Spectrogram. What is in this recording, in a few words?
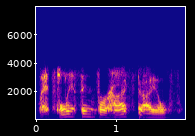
request quiet, swat fem; vo; agents; Source Model Packs; Counter Strike Model Pack; CS2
